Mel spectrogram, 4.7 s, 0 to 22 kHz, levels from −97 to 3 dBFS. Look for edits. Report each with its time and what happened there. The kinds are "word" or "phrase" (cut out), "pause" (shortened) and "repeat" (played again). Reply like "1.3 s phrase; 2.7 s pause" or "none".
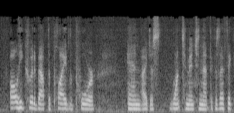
1.4 s word; 2.8 s word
